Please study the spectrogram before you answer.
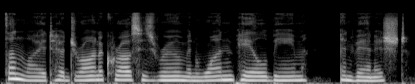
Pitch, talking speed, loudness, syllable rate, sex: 190 Hz, 175 wpm, -16 LUFS, 4.6 syllables/s, female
